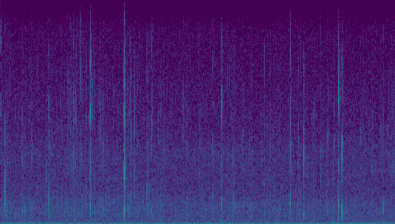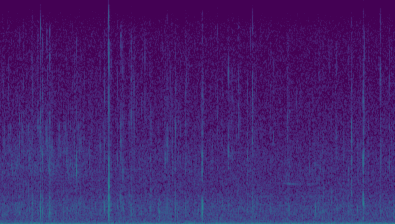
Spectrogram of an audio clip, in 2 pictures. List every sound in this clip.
Ovenbird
